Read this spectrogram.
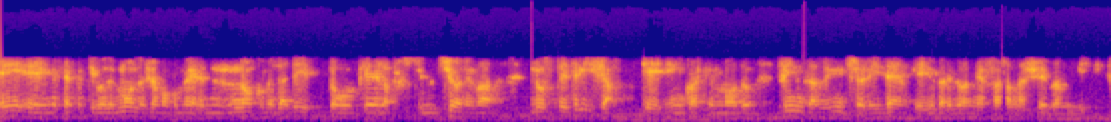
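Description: A man, a theatre critic giving a radio listings rundown in a halting, rephrasing manner. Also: mid-range voice. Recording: thin tinny phone line.

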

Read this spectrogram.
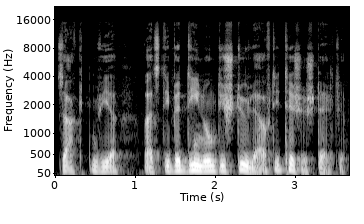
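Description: A man narrating a literary radio play in the first person, with a deliberate, dry storytelling manner. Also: lowish voice, gravelly, warm tone, slightly rough, far from the mic.

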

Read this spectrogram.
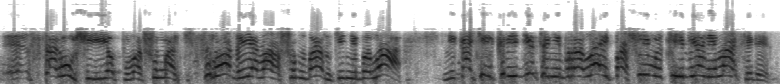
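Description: Very high-pitched quarrelsome old woman on phone. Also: lively intonation, normal speed, no room sound. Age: 90s. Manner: crude, quarrelsome, heavy swearing. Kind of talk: profane, indignant phone argument. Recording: tinny narrowband phone line.

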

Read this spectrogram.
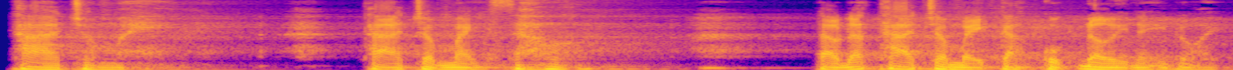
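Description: A man's voice: sits low, steady tone, normal speed, roomy sound, long reverb tail, natural voice. A man voicing a vengeful old father's ghost in a horror story, growling through gritted teeth with bitter, taunting menace. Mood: bitter rage. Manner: cursing, taunting.

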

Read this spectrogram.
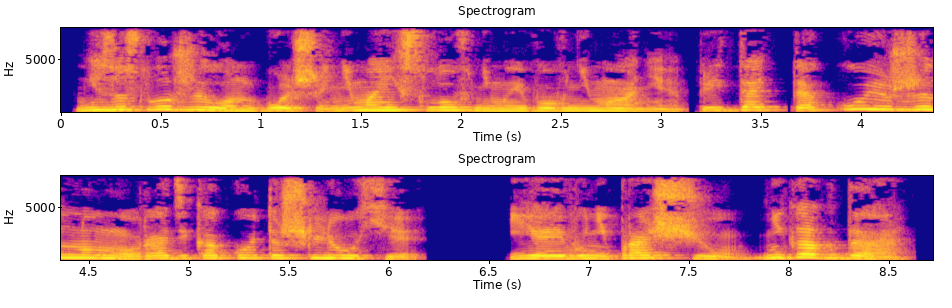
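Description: A woman's voice: on the high side, moderate pace, a little mellow, lightly acted. A woman voicing an older motherly woman, fiercely protective and wounded, who speaks with bitter, resolute emphasis in an audiobook story. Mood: angry.

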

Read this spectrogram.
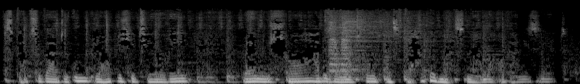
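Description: An actress playing a widow in a radio drama, recounting her husband's death in a measured, sober way. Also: a bass voice, steady tone. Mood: sober, mournful. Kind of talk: scripted radio drama narration. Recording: music playing behind the voice.

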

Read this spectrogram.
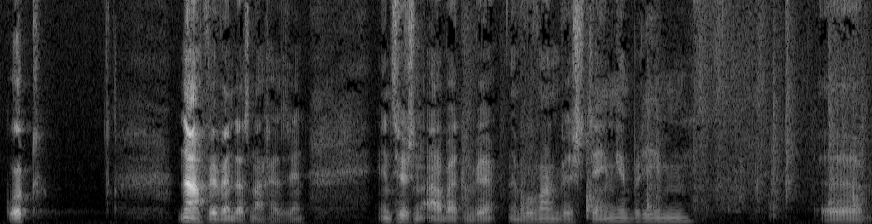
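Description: A man's voice: low voice, normal speed, noisy background, natural voice. An actor in a radio play, playing a middle-aged political leader who is fatherly, self-assured and mocking, with a persuasive, commanding manner. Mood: probing, casual. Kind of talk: German radio play acting.

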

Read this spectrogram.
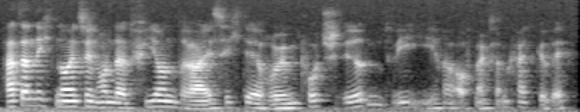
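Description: Probing interviewer in an echoey room. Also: male voice, mid-range voice, lively intonation, unhurried, vocal fry, a little hiss or hum. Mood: insistent. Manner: insistent, questioning. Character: persistent, probing male interviewer of an eyewitness. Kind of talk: re-enacted interview in documentary radio play. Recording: echoey room, dull muffled sound.

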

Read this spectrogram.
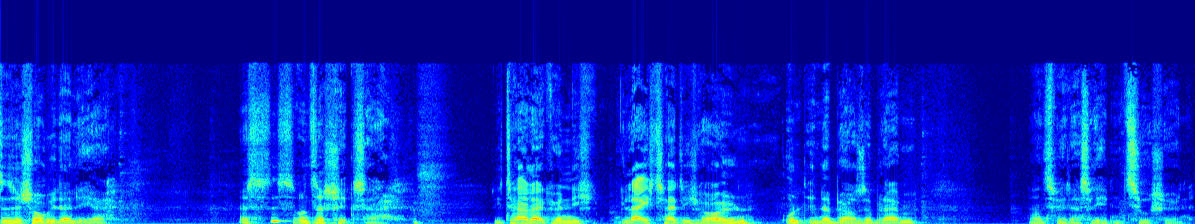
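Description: An actor playing a sly, blustering old provincial miser in a radio drama, muttering and exclaiming theatrically. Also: male voice, mid-range voice, big pitch swings, a little slow, creaky, slightly rough, heavily acted. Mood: jovial, muttering. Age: older.

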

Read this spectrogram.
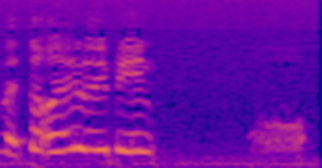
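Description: An actress playing a timid, meek young maid girl in a radio drama, talking in a soft, whimpering, hesitant way. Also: very high-pitched, steady tone, slow pace. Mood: tearful. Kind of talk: Cantonese radio drama acting.

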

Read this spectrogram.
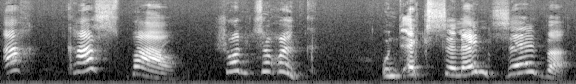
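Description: Radio drama role: housewife, lively swooping intonation, solicitous, deferential, motherly and bustling. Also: extremely high pitch, slow pace, exaggerated voice. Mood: flustered, welcoming. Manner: solicitous, eagerly polite, bustling. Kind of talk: classic German radio play acting.

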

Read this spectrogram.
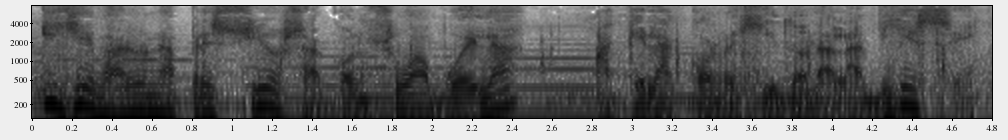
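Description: Animated, creaky-voiced male storyteller over music. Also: deep voice, normal speed. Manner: theatrical, storytelling, emphatic. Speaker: narrator. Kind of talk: dramatized literary narration for radio.

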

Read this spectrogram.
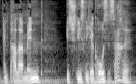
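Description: Deep, slow, swooping cautious delegate. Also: male voice, animated, a little mellow, slight background noise. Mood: insistent, placating. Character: earnest, cautious peasant delegate trusting in negotiation. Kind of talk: German radio play acting.

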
